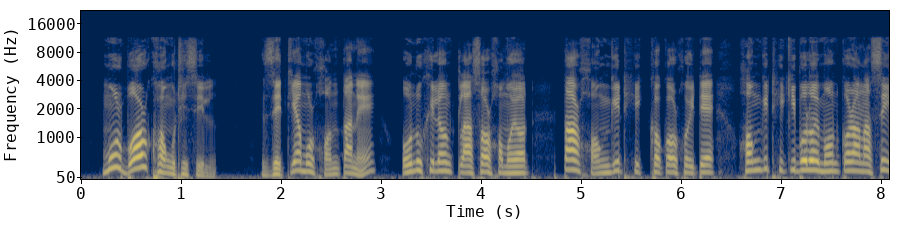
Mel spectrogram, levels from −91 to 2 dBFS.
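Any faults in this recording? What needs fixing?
Bluetooth LC3 compression, throughout the clip: the speech carries plainly audible coding damage, and nothing is present above 11.6 kHz. The likely cause is an LC3 link, the transform codec of Bluetooth LE Audio. It splits the signal into short frames and spends a limited bit budget on each, cutting away the top band and coarsely quantising what remains. The result fits 10 ms frames at a bitrate around 48 kbps. To prevent it, record over a wired or high-bitrate connection instead of a Bluetooth LE Audio path.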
